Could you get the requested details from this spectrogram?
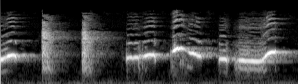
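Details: Pet cockatiel singing, recorded to train other cockatiels to sing: a warbled whistle near steady pitch, then two harsh broadband chirps and a run of sliding, rising and falling whistles.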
